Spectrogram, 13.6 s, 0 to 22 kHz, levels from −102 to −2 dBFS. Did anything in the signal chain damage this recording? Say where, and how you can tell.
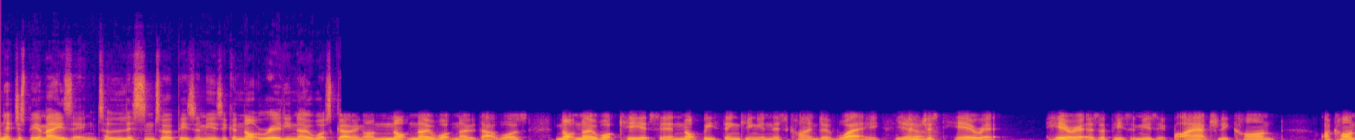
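Yes. The damage is at the network stage, as an adaptive stream at a lower bitrate. At 3.40 s the speech turns abruptly duller and more synthetic, with no gap, and stays that way to the end. On a spectrogram, energy above the lowered band edge vanishes at that moment, and the upper band looks smeared and blocky. The streaming client switched to a lower-quality rendition when throughput fell, which fits a drop from Opus at 64 kbit/s to about 12 kbit/s.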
